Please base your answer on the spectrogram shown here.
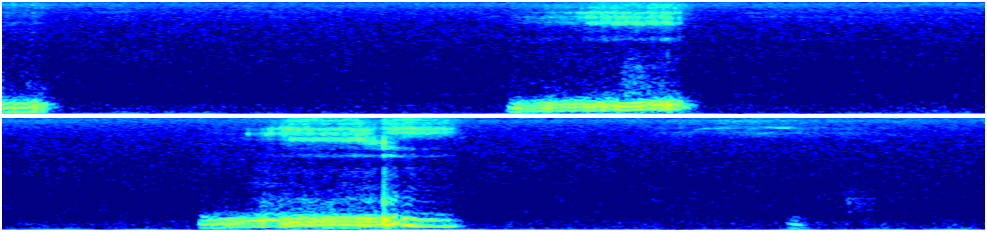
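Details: Welsh Corgi snoring in deep sleep after burning off energy: three drawn-out, rasping snores, each about a second long and spaced roughly three seconds apart, with quiet breathing between them.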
